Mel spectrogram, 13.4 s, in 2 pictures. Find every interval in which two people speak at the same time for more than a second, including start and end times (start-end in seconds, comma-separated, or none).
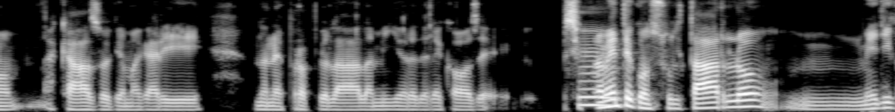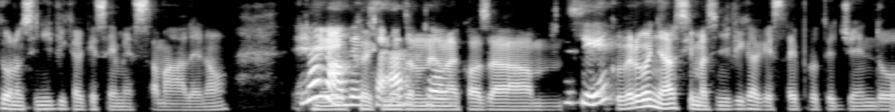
9.0-10.2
